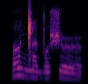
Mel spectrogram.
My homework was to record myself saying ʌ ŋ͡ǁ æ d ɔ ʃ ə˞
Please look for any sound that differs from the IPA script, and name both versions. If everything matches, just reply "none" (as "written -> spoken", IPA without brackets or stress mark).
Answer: none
